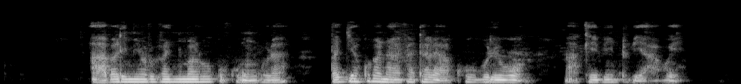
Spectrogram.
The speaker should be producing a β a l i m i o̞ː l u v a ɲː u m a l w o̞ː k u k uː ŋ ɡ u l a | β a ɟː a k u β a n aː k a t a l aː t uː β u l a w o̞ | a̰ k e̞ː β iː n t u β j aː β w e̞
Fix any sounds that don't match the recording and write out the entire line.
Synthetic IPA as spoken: a β a l i m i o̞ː l u v a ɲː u m a l w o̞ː k u k uː ŋ ɡ u l a | β a ɟː a k u β a n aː k a t a l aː k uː β u l i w o̞ | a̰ k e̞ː β iː n t u β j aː β w e̞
